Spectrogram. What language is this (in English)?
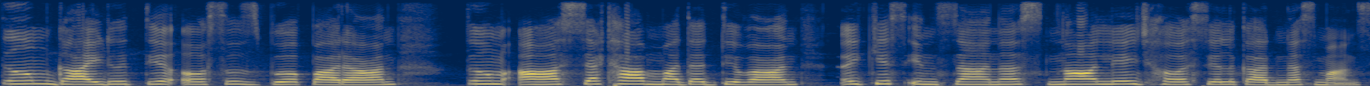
Kashmiri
